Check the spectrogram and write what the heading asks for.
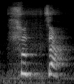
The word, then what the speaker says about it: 숫자: 근데 우리 어떻게 발음나? 숫자 뒤가 된 소리가 나죠.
